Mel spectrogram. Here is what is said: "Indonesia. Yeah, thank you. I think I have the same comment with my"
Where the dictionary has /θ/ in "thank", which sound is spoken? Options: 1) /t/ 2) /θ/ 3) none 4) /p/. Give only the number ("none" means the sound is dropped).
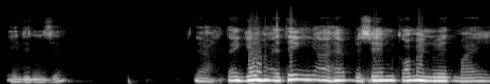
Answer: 1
